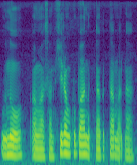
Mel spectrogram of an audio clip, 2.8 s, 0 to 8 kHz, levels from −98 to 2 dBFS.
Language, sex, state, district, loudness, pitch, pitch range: Garo, male, Meghalaya, South Garo Hills, -16 LUFS, 115 Hz, 100-125 Hz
